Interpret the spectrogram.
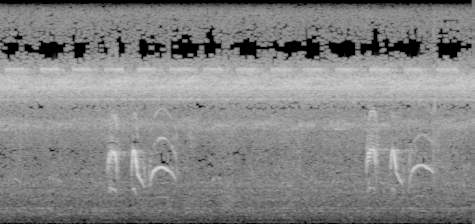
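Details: Bem-te-vi, the great kiskadee, calling twice: each phrase is two quick clipped notes followed by a drawn-out falling slur, several seconds apart, against a constant shrill insect hum.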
